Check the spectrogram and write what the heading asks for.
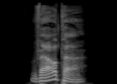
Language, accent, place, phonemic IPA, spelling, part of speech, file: German, Germany, Berlin, /ˈvɛʁtɐ/, Wärter, noun, De-Wärter.ogg
- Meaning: 1. attendant 2. maintainer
